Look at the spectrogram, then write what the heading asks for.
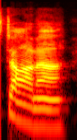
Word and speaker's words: Dana: You guys, it's spelled Dana like Dana, but it's Donna.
